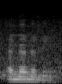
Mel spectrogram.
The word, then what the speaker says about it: anemone: Anemone.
